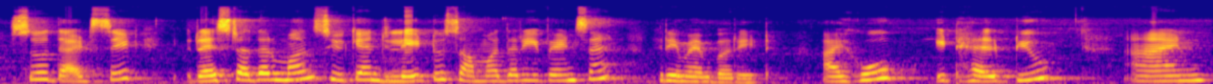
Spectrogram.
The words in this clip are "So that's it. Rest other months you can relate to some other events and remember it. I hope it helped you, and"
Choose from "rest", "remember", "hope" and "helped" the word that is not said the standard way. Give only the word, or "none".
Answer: none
